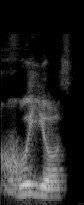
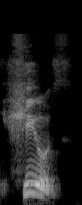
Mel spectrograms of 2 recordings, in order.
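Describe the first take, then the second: First: The upsilon vowel is sounded in the word. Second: The upsilon vowel is left out of the word. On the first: "algunos dicen juyos" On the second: "otros dicen hius, porque no pronuncian la upsilon"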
